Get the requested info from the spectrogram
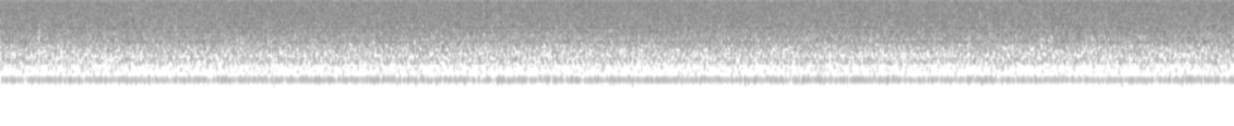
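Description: Near silence: only a faint steady tone and a faint hiss, with no other sound.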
